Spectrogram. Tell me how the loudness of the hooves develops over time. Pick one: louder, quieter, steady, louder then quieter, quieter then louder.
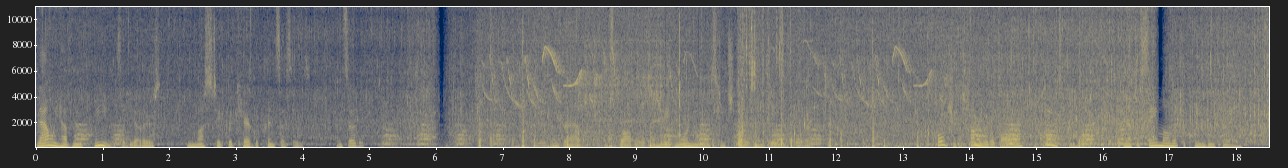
quieter.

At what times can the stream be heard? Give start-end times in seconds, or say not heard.
0.0-18.4.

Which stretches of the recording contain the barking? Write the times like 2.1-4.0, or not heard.
0.0-1.6, 5.2-7.2, 9.3-11.9, 14.0-16.4.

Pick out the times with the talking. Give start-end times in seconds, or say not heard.
0.0-4.9, 7.5-11.7, 13.4-18.1.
